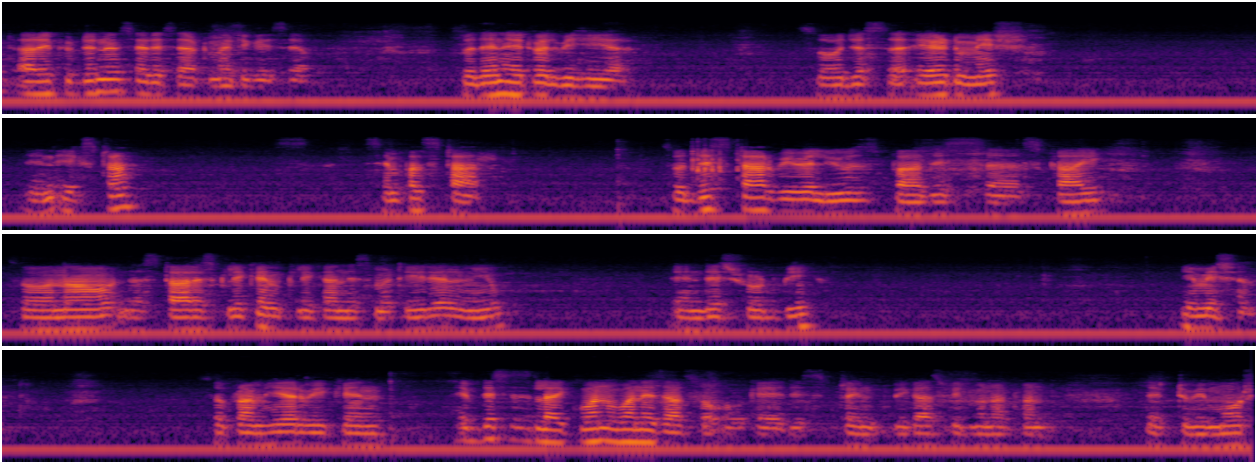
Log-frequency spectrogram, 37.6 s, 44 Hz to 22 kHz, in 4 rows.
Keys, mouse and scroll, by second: 4.4 click, 13.4 middle click, 14.7-16.5 scroll up 6, 22.5 click, 26.6 click, 30.5 click, 36.4 click.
